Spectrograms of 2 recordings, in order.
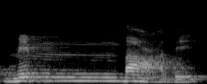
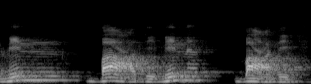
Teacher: نون ساکن یا تنوین کے بعد اگر با آ جائے تو یہ جو ہے نا با اپنی شیپ ایکسچینج کر لے گا، یعنی گویا کہ یہ با جو ہے یہ اس نون کو میم ساؤنڈ درمیان میں ایڈیشنل دے دے گا. جس طرح ہم فیمس مثال ہے مم بعد، اب مم پڑھتے ہیں مم ڈبل میم، حالانکہ اصل میں من نون ہوتا ہے، من بعد، من بعد، لیکن ہم مم بعد پڑھ رہے ہوتے ہیں، ڈبل میم پڑھ رہے ہوتے ہیں، نہ کہ بیچ میں نون کو پروناؤنس کر رہے ہوتے ہیں. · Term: اقلاب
